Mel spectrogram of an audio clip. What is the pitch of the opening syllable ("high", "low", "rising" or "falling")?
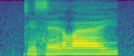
low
